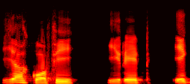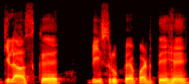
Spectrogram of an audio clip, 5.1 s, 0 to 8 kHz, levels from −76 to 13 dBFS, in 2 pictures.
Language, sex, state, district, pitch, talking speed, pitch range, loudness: Hindi, male, Bihar, Jamui, 140 Hz, 130 wpm, 135-150 Hz, -16 LUFS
